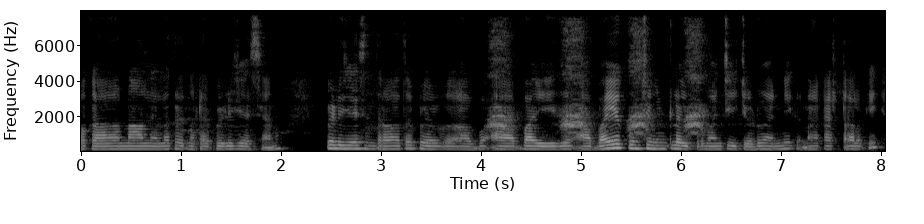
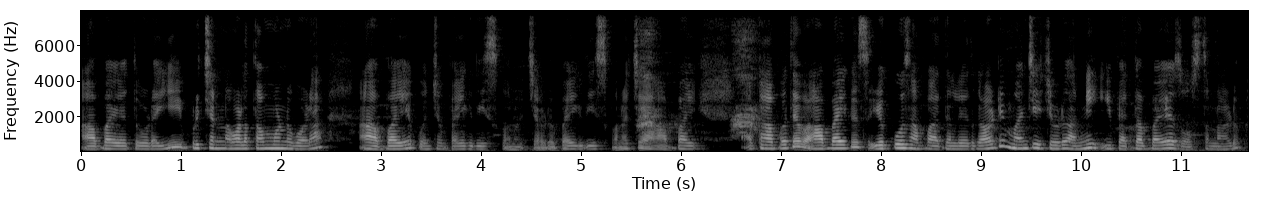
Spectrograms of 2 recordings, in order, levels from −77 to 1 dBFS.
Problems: background sounds at intervals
